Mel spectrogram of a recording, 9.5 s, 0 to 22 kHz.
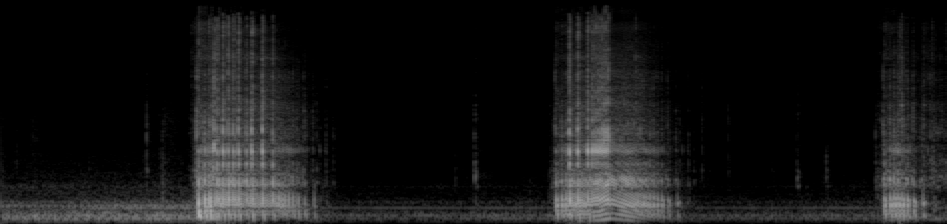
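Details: Vintage Homelite 7-19 chainsaw from the late 50s or early 60s, carb cleaned but still needing a new diaphragm: it catches in three short one-second roaring bursts and dies each time. Sputtering start, stalls after brief bursts; fuel delivery suspected.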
